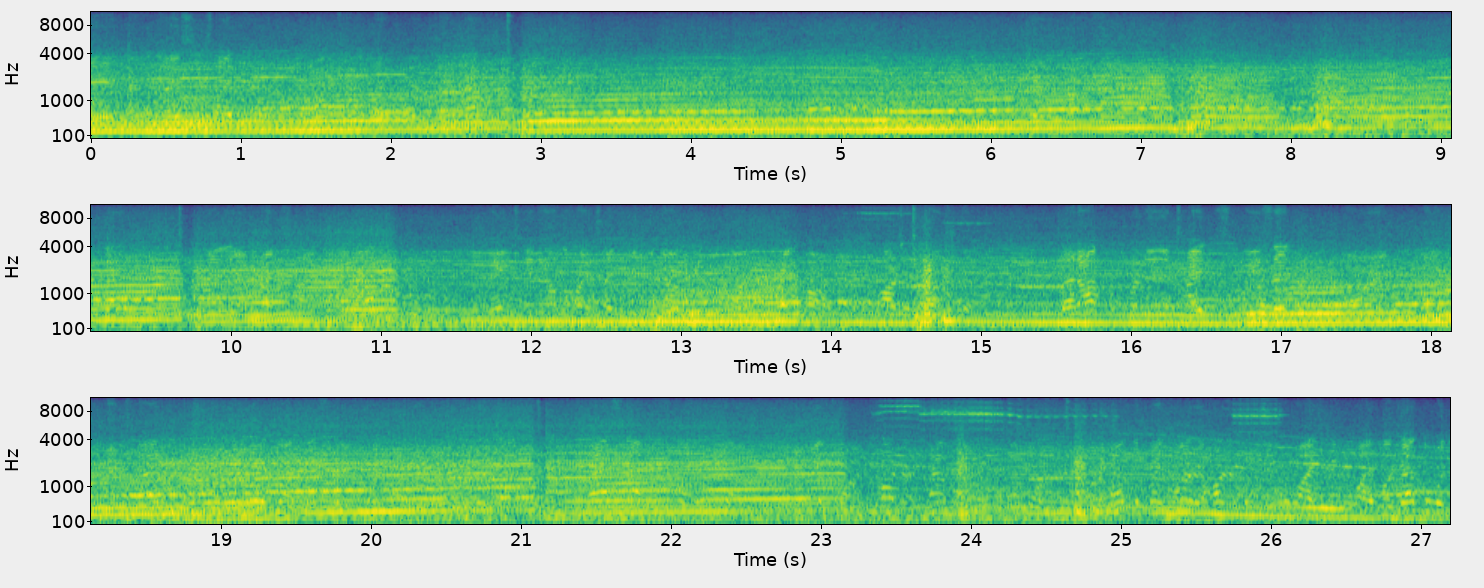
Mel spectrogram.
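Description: From inside a Lamborghini Super Trofeo race car lapping the Exotics Racing track in Las Vegas, the engine roars loudly and continuously, its pitch rising and falling through shifts, while an instructor talks over it.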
